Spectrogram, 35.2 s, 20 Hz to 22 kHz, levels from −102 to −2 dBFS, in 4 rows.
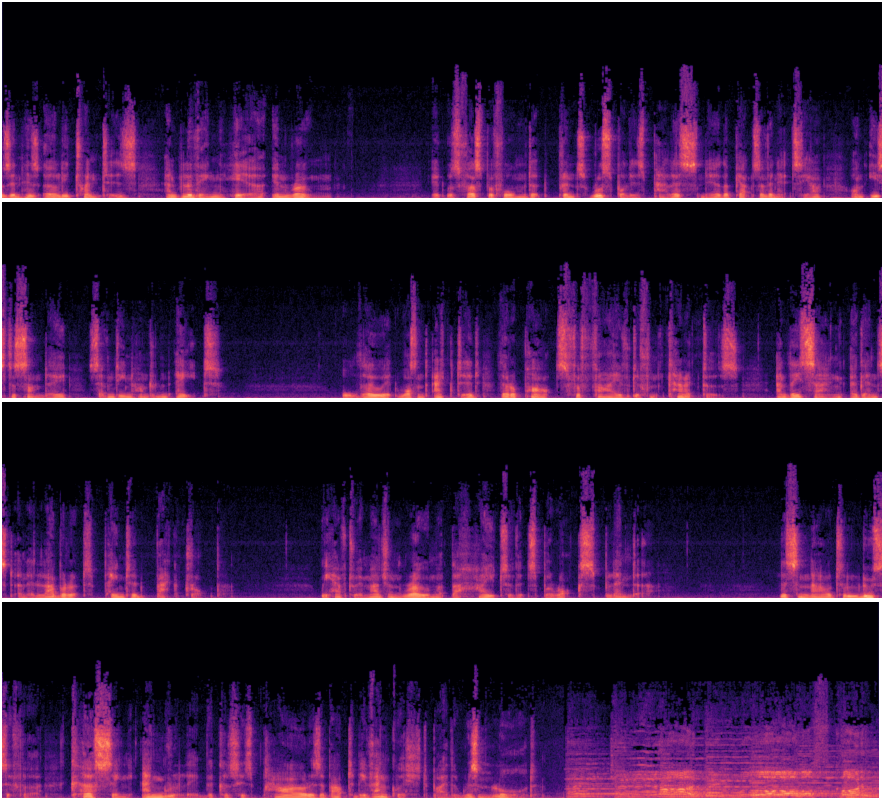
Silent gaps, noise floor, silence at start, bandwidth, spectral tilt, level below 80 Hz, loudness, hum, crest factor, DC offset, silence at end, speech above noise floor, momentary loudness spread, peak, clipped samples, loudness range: none; -58 dBFS; 0 s; 14 kHz; -4 dB/octave; -50 dBFS; -31 LUFS; none; 22 dB; under 0.1%; 0 s; 27 dB; 12 LU; -10 dBFS; under 0.1%; 6 LU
